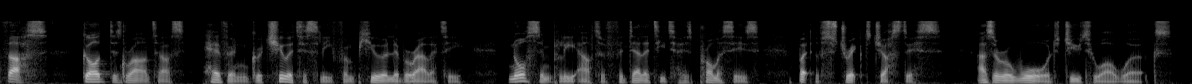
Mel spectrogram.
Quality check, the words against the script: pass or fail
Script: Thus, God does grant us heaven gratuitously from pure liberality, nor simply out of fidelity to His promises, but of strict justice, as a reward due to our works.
pass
